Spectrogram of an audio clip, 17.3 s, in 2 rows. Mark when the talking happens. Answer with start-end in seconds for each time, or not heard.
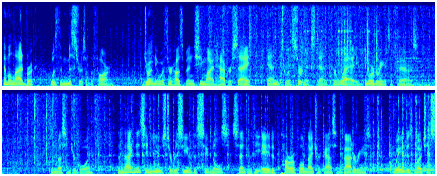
0.0-8.4, 9.6-17.2.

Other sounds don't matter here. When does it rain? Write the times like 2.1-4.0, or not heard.
not heard.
